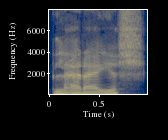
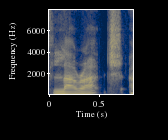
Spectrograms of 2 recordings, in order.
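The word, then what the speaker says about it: Larache: It's called Larayesh. Mm. That's how you say it in Arabic. But, like, in English, it's Larach.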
